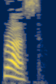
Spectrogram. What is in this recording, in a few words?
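"russ", British English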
